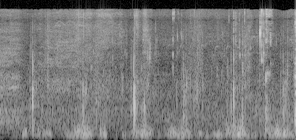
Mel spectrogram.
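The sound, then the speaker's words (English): Running footsteps along a long road in Spain, a steady rhythm of soft dull thuds with wind noise on the microphone and a louder burst of noise at the very end. “and I'm running along this long road with some kind of juniper trees or something tall, narrow, skinny trees.”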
